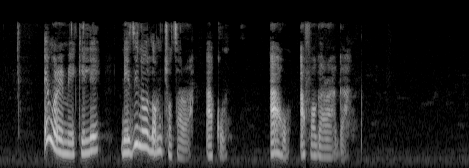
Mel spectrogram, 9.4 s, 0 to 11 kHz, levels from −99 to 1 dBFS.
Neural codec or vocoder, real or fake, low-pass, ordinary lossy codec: none; real; 7.2 kHz; MP3, 48 kbps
